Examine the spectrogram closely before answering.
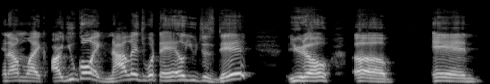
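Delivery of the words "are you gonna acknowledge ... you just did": indignant. Retold or imitated. Confronting wife, retold.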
